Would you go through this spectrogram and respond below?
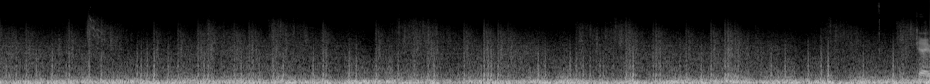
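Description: Continuous anti-aircraft flak bursting around a B-17 bomber in the game B-17 The Mighty 8th, dense rumbling booms and cracks layered over a steady loud roar with no letup.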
